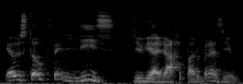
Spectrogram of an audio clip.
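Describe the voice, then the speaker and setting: A Brazilian man whose first language is Portuguese, speaking English with a Brazilian accent and teaching Portuguese in an upbeat manner, repeating phrases slowly. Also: a little high, sing-song. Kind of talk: language lesson, mixing English explanation with Portuguese examples.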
